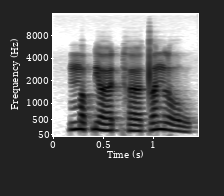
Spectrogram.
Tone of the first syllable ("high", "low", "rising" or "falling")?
high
